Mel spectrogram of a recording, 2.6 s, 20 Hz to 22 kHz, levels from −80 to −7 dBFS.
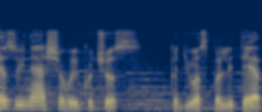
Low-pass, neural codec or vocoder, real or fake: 7.2 kHz; vocoder, 24 kHz, 100 mel bands, Vocos; fake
